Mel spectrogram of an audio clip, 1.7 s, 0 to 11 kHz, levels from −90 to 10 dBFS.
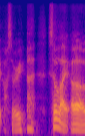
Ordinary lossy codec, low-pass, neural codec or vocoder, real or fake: none; 9.9 kHz; codec, 16 kHz in and 24 kHz out, 0.6 kbps, FocalCodec, streaming, 4096 codes; fake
